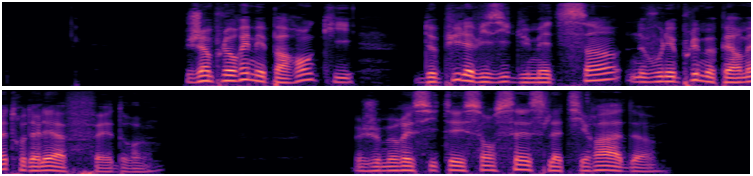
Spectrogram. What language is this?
French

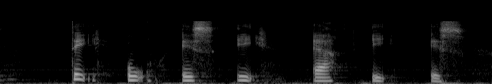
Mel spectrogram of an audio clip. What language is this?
Danish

